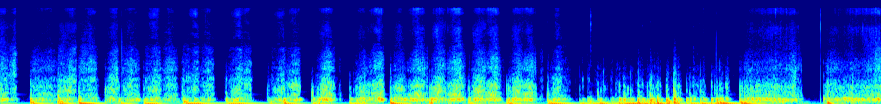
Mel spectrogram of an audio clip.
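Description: Long white nails scratch fast across both sides of a black foam microphone windscreen, making a dense, zipper-like rasp. The bursts are heavy in the low end, with short gaps between strokes, and keep going steadily for the whole clip.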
